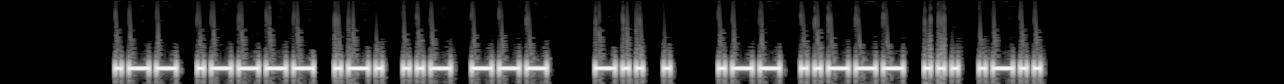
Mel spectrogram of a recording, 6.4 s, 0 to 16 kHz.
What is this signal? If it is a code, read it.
Morse code, heard as a keyed tone, about 36 wpm, 700 Hz. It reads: W1RUO DE W2SL
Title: USA Callsign DE Callsign 35wpm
